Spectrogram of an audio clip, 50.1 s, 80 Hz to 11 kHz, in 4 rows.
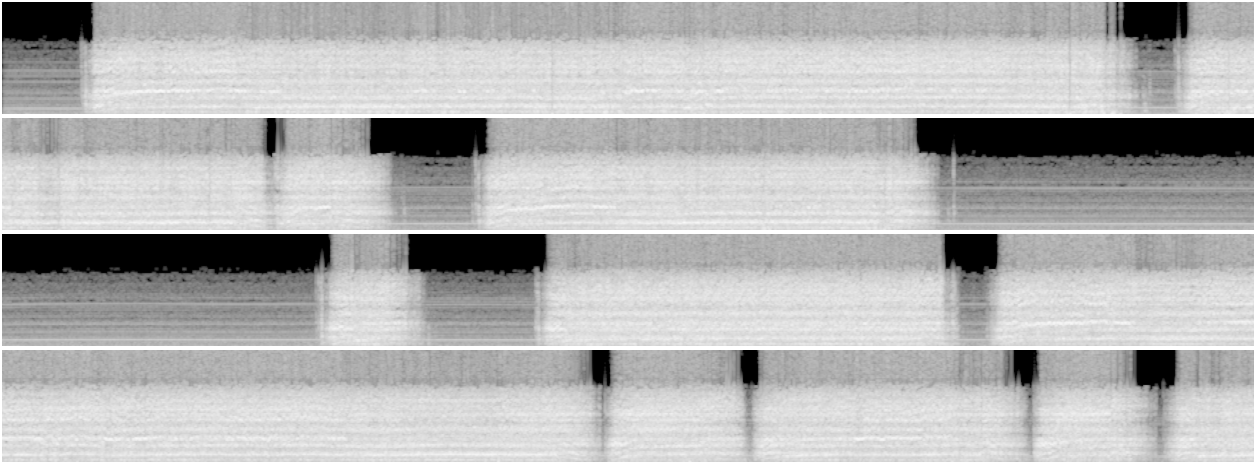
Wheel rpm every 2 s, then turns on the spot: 80, 210, 220, 220, 230, 140, 180, 140, 50, 210, 170, 0, 0, 0, 50, 120, 210, 130, 220, 230, 220, 180, 130, 170, 100.
none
